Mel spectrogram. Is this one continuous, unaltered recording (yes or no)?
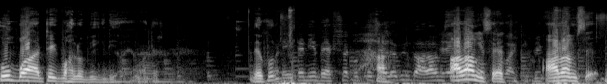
yes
